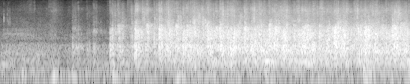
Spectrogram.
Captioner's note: audience applauding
